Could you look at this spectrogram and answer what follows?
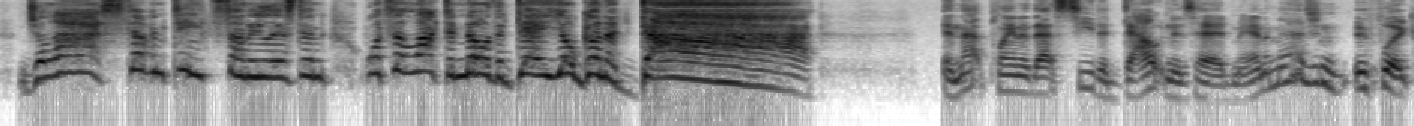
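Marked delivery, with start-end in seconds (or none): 0.2-5.4 very loud, shrill, screaming taunt with "die" drawn out. Retelling how Muhammad Ali taunted Sonny Liston through a window, retelling Muhammad Ali's screaming. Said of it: "he screamed at me through my living room window".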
